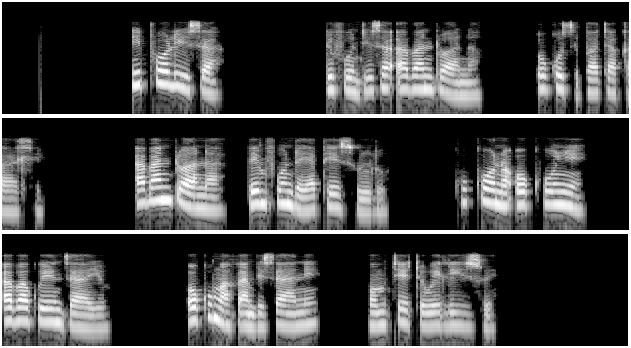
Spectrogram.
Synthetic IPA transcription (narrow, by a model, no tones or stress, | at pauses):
ipʰolisa | lifundʱisaʔaβantʼwana | uɣuzipʰatʰaɣaːɬɛ | aβantʼwana | βeɱfundʱɔjapʰezulṵ | ɣukʰɔnaʔoɣʰuɲɛ | aβaɣuwɛnd͡zʱajɔ | oɣuŋaxambʱisanɛ | ŋom̩tʰɛtʰɔweliːzwɛ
